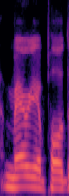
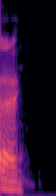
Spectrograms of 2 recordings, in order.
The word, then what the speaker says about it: Mariupol: You're from Mariupol. Did I say that right? – Yes, from okay. – Mariupol.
